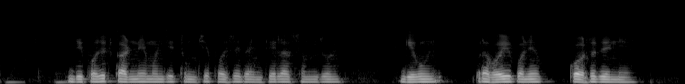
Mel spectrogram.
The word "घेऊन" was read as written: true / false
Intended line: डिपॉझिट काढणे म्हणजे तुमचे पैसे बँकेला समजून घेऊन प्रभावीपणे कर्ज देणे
true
